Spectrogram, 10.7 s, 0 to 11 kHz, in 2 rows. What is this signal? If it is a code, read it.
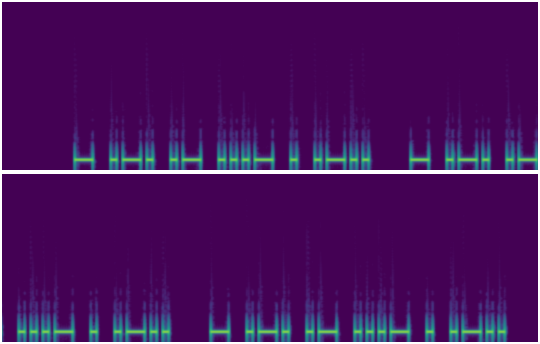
Morse code, heard as a keyed tone, about 20 wpm, 700 Hz. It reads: TRAVEL TRAVEL TRAVEL
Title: Top 500 Words Repeated 20wpm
